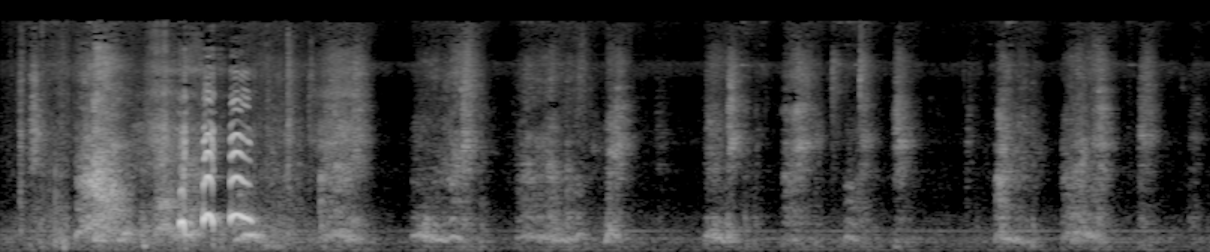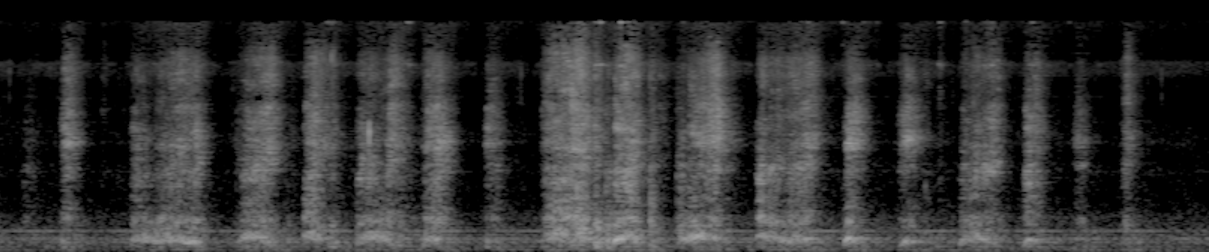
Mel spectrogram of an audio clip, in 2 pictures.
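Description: Two dogs, an Icelandic Sheepdog and a bichon-poodle mix, play-growling in rapid short bursts as they wrestle, with a few loud high yips about two seconds in.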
